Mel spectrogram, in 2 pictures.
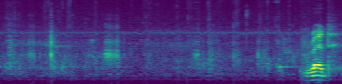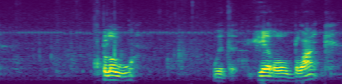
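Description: Plastic wire connectors click and rustle as fingers handle them close by.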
